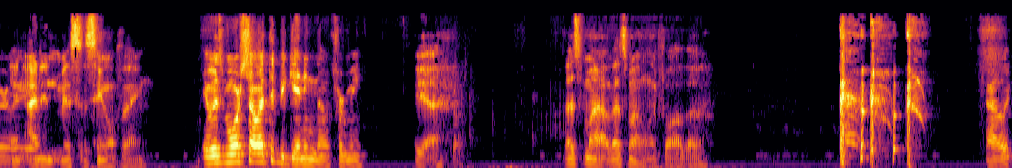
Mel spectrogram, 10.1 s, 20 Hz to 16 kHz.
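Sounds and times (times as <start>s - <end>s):
speech: 0.0s - 4.7s, 5.6s - 7.2s, 9.8s - 10.1s
person coughing sharply: 8.4s - 9.4s.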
